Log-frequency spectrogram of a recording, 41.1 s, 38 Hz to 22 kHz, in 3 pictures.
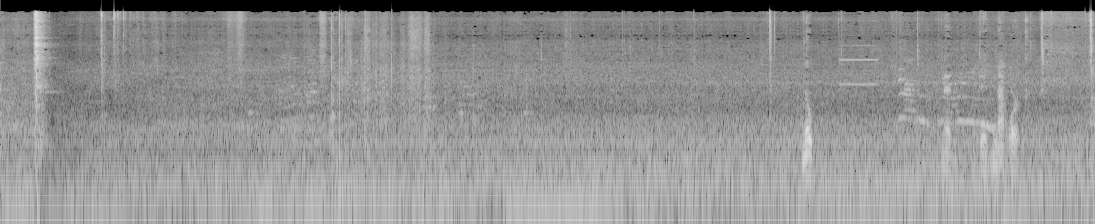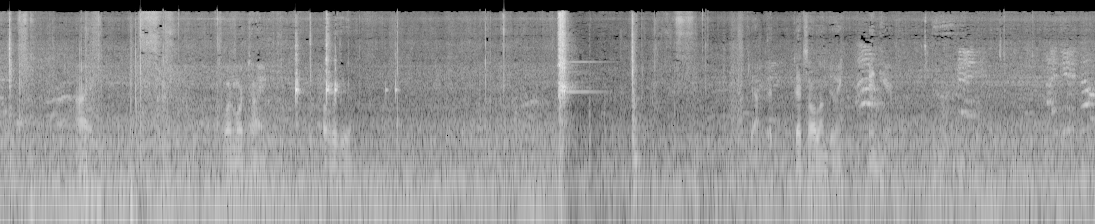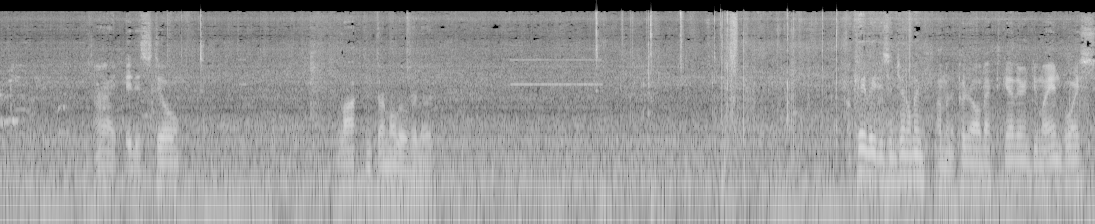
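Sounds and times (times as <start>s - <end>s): steady low hum: 0.0s - 41.0s
high beep: 10.5s - 11.0s, 33.8s - 34.9s.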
